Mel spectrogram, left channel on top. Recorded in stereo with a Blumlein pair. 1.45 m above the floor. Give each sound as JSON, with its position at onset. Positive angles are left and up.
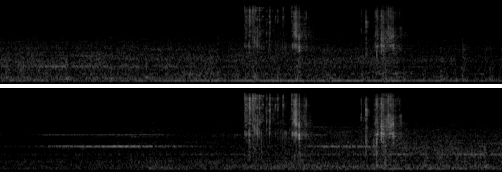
{"t": 2.4, "sound": "keys jangling", "azimuth_deg": -20, "distance_m": 1.0}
